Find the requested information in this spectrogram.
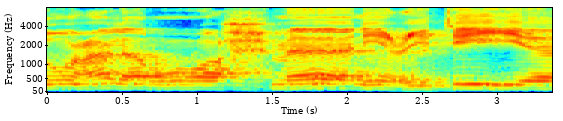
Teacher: അർ-റഹ്മാൻ റാ തഫ്ഖീം ചെയ്ത് തടിപ്പിക്കണം. ഇതിയ എല്ലാ അക്ഷരങ്ങളും ക്ലിയറായി മഖ്റജിൽ നിന്ന് മൊഴിയണം.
